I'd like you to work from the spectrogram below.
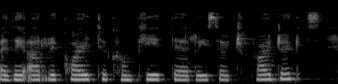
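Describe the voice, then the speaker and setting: A woman with an Arabic accent speaks at a fairly high pitch in a dark, mellow, somewhat breathy tone. The background is quiet. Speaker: dental intern. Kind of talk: informational talk. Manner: hesitant with fillers.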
